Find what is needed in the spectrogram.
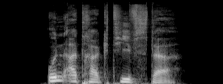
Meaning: inflection of unattraktiv: 1. strong/mixed nominative masculine singular superlative degree 2. strong genitive/dative feminine singular superlative degree 3. strong genitive plural superlative degree
- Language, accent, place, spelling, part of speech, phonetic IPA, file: German, Germany, Berlin, unattraktivster, adjective, [ˈʊnʔatʁakˌtiːfstɐ], De-unattraktivster.ogg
